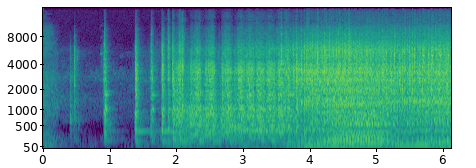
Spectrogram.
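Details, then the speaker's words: 1975 Chevy pickup with Isuzu 6BB1 diesel, sitting since 1992, fuel pump being bled: heavy, uneven cranking thumps at about four per second, then rough rattly rumble straining to catch; apparently high compression taxing starter and battery. "two thing sounds like a tractor I mean it basically is okay got to let the starter in battery cool down again the compression on this thing must be great because it's just being really rough on this starting system"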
